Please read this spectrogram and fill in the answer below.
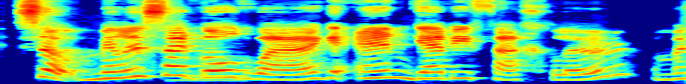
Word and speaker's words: Fachler: Okay, so Melissa Goldwag and Gaby Fachler.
